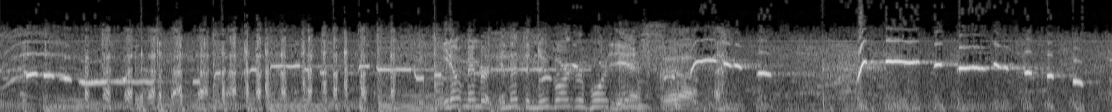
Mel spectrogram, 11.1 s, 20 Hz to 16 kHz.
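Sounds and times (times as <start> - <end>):
laughter: 0.0 - 4.6, 6.2 - 7.7
low murmur: 0.0 - 11.1
person whistling a march-like movie theme tune: 0.1 - 7.8, 8.6 - 11.0
speech: 1.0 - 7.5.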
